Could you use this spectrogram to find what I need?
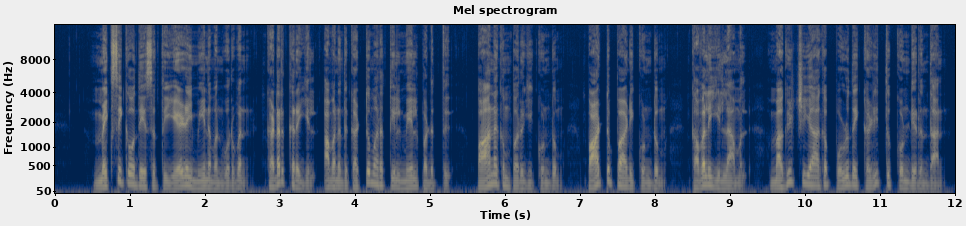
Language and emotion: Tamil, neutral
